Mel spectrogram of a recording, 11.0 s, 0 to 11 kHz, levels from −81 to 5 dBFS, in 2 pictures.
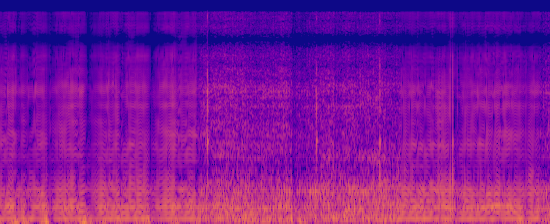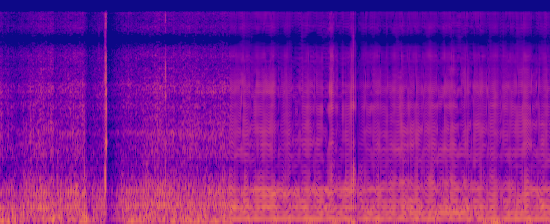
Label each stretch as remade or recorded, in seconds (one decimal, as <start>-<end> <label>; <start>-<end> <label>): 0.0-2.0 remade; 2.0-4.0 recorded; 4.0-5.4 remade; 5.4-7.8 recorded; 7.8-11.0 remade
